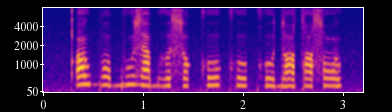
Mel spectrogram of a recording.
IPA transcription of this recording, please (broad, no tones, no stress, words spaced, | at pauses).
qʼubɔ buzabʱɤsɔ kʰokʰokʰo dɔtˤesˤu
